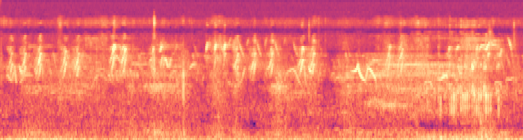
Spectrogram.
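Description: Small birds chirping and twittering, many short quick calls, over a steady low rumble.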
